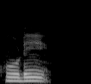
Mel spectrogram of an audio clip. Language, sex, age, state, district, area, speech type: Telugu, male, 30-45, Andhra Pradesh, Kakinada, rural, read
